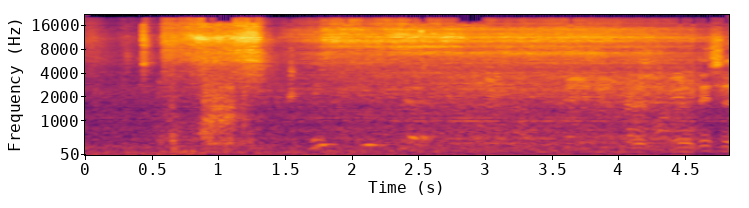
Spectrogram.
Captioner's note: doors open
